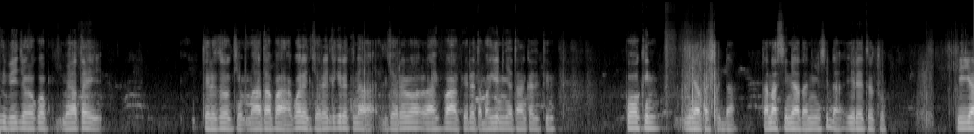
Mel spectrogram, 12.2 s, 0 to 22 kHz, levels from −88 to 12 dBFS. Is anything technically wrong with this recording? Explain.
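Yes. Opus voice compression is plainly audible throughout the speech, at a bitrate that fits about 16 kbps in hybrid mode. The band below 8 kHz is coded by linear prediction with a coarse excitation, leaving the voice hoarse and slightly robotic. A thinner transform layer carries the band above it in 20 ms frames. On a spectrogram the region above 8 kHz looks patchy and smeared frame to frame, and nothing appears above 20.2 kHz.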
